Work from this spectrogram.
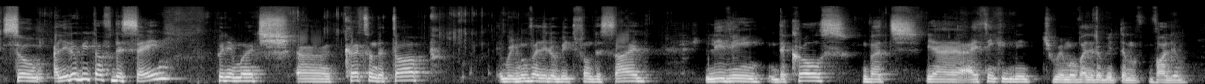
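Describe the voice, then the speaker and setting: A man in his thirties from Brazil with a Brazilian accent, talking about his design work in a relaxed, earnest way while getting a haircut. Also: mid-range voice, moderate pace. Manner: relaxed, earnest, restarts words while explaining. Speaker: guest, design strategist. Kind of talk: casual chat during a haircut. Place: barbershop.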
